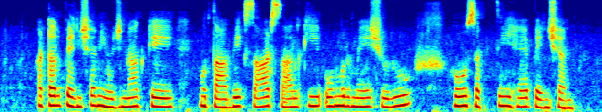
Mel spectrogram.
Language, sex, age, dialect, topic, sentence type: Hindi, female, 51-55, Marwari Dhudhari, banking, statement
